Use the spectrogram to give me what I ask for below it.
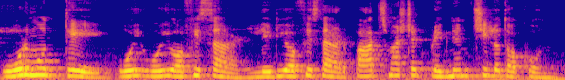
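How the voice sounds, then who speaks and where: A woman's voice: a little high, normal speed, dark tone, slight background noise. A woman from India hosting a casual commentary vlog, chatty and scolding, repeating herself and tossing rhetorical questions at viewers. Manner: scolding, repetitive, rhetorical asides. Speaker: host.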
